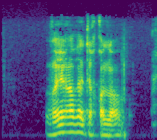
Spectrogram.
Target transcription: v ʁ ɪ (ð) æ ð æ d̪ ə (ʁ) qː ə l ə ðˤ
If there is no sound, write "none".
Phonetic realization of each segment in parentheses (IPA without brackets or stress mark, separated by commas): ʁ, none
